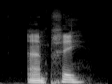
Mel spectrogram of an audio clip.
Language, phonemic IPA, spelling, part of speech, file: French, /pʁe/, pré, noun, Fr-pré.ogg
- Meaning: meadow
